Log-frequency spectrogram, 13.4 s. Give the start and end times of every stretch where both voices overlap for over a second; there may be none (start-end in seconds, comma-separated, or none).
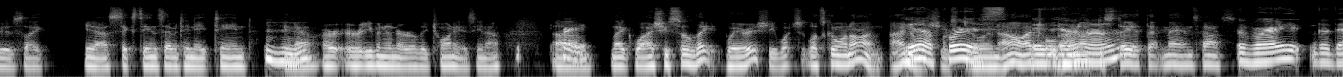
9.0-11.3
